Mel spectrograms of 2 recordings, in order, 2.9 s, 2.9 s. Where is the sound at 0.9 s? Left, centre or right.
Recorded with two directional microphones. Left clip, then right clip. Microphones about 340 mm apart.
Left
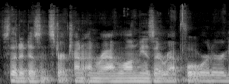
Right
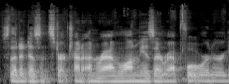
Centre.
